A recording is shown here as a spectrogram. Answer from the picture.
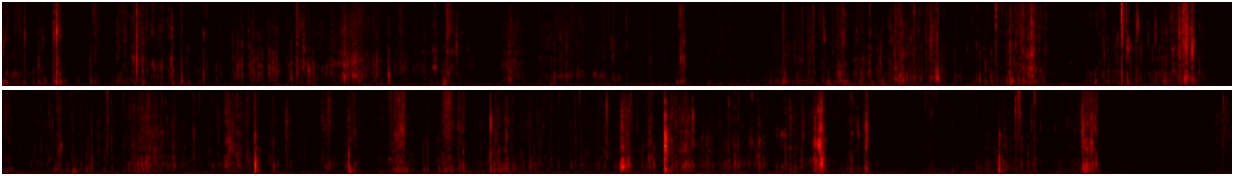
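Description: Slime being stretched and squished: sticky, wet clicks, pops and crackles at irregular intervals, with a brief lull about eight seconds in and again just before the end.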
